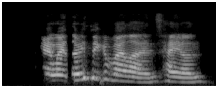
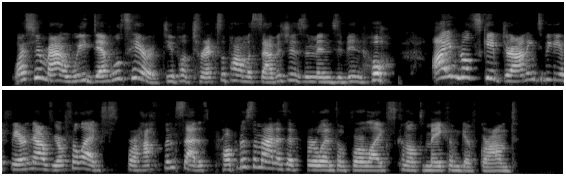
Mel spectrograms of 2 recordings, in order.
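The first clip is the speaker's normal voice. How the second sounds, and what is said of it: Put-on Irish accent. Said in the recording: “I have an Irish accent ... Can I hear your Irish accent?”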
